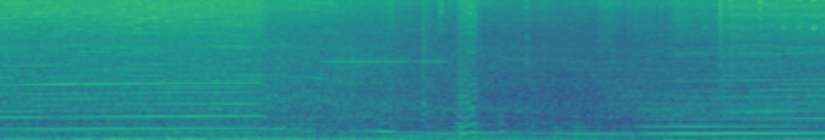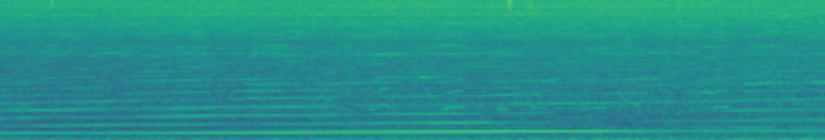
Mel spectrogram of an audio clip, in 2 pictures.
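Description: A race car engine roars loudly from inside the cabin.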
